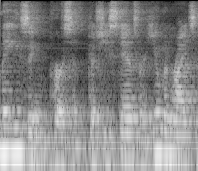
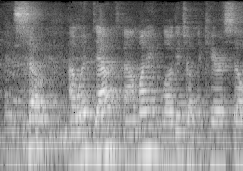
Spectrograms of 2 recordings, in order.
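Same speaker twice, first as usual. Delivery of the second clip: ordinary talk, nothing marked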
